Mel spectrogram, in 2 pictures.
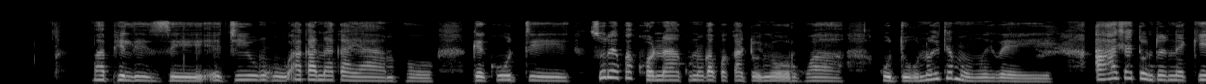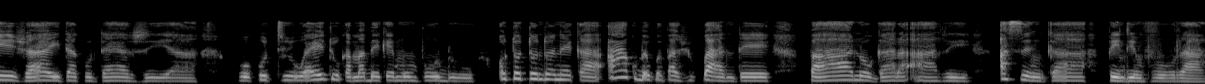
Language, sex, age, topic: Ndau, male, 36-49, health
